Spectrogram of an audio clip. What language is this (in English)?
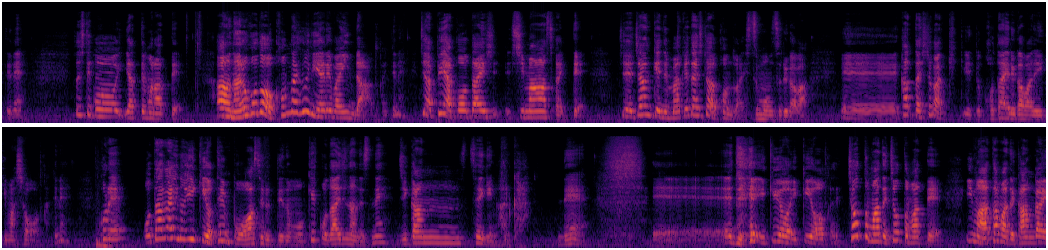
Japanese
